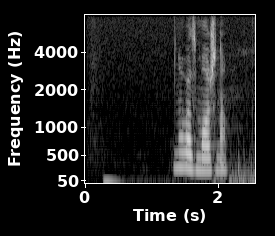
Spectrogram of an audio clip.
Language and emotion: Russian, neutral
